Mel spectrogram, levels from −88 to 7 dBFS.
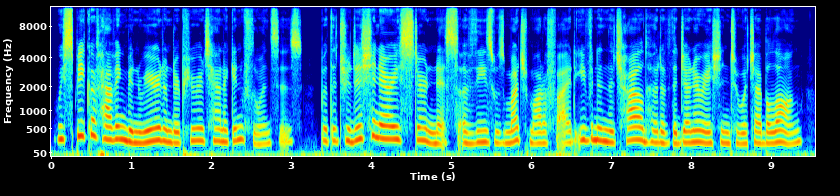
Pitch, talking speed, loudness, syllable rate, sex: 235 Hz, 180 wpm, -16 LUFS, 5.6 syllables/s, female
